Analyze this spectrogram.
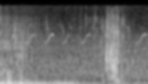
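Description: A small boat drifts on calm water of the Yampa River, a break from the rapids, with soft lapping and gurgling, one brief splash, and birds chirping repeatedly in the background.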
